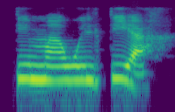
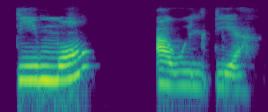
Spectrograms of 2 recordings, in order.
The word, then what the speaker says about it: timawiltía: Timawiltía, no es timo awiltía, sino se dice todo junto.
